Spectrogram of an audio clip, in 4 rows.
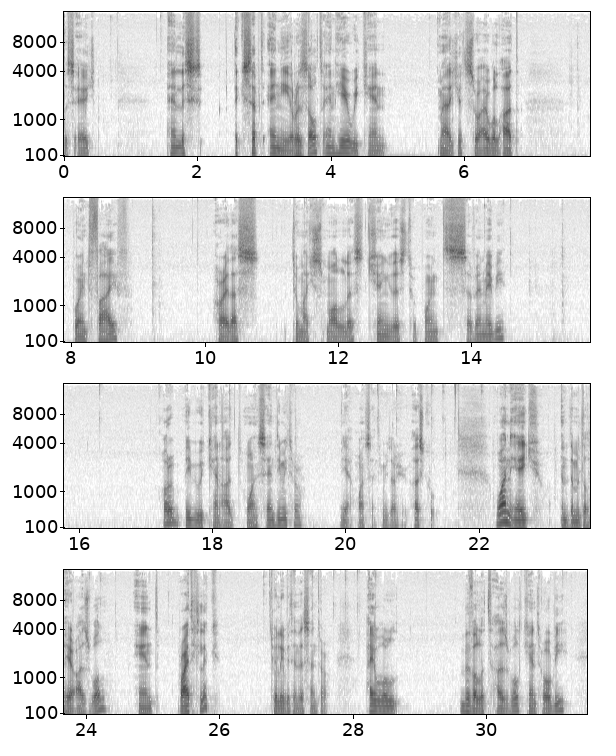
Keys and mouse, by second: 0.0 ctrl+b, 5.4-10.4 drag, 11.4-15.9 drag, 16.2 middle click, 18.0-19.8 drag, 20.4 middle click, 21.2 shift+middle click, 21.6 middle click, 23.1 ctrl+r, 27.0 middle click, 27.6 shift+middle click, 28.0 middle click, 30.7 ctrl+b.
